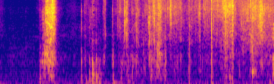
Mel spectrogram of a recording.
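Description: A foil wrapper crinkles and tears as hands open it.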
